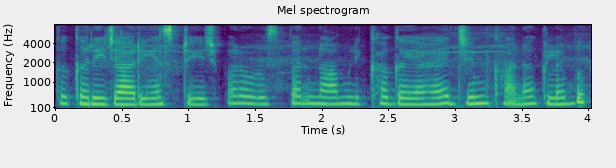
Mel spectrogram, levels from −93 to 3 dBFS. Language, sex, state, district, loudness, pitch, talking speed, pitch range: Hindi, female, Haryana, Jhajjar, -19 LUFS, 230 Hz, 240 wpm, 220-240 Hz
